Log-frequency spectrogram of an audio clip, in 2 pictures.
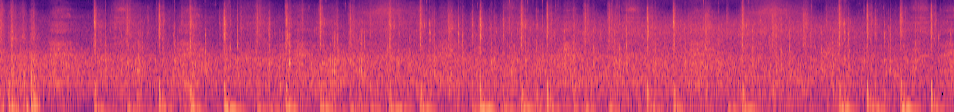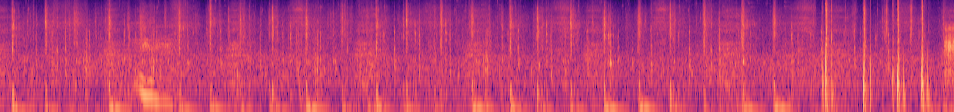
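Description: Footsteps tread through grass.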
